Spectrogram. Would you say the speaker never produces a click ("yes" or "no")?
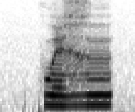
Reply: yes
